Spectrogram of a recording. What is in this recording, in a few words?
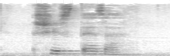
"shishteza", Diaz Ordaz; porque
